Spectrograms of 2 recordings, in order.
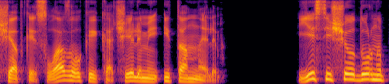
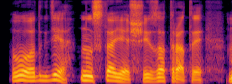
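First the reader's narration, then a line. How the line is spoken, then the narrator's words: Gloomy. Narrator (Russian): мрачно прокомментировал Перси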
